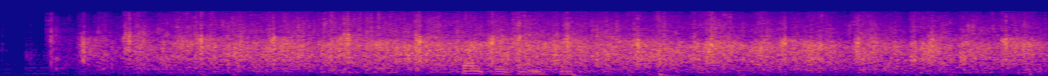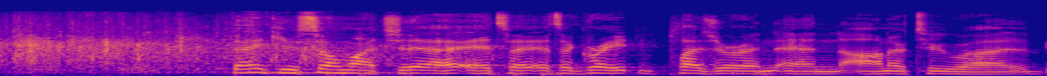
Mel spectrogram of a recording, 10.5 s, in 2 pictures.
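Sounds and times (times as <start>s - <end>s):
audience applause welcoming a guest speaker at a science lecture: 0.0s - 7.8s
speech: 2.3s - 3.0s, 6.4s - 10.4s.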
